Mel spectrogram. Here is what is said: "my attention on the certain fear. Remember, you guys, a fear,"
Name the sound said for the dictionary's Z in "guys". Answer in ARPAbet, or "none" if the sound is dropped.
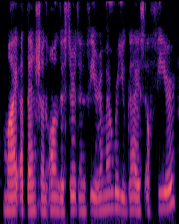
S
